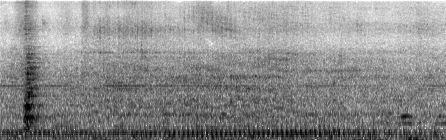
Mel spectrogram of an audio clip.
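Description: A small engine running steadily with a low pulsing hum, growing a little louder in the middle, with one sharp knock shortly after the start.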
